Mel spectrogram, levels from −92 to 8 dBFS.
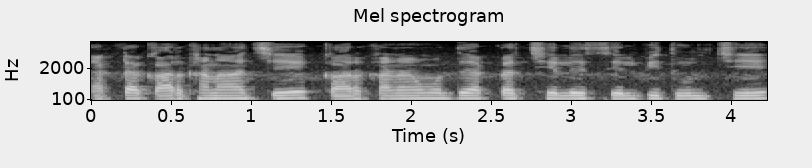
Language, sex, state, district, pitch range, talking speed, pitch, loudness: Bengali, male, West Bengal, Paschim Medinipur, 140-150 Hz, 130 wpm, 145 Hz, -15 LUFS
